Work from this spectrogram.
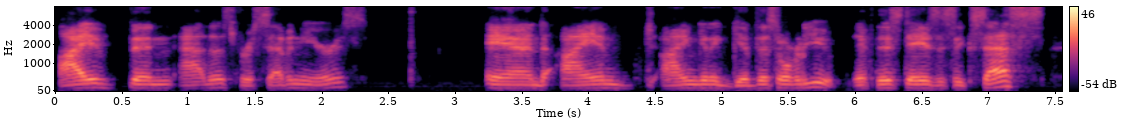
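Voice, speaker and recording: A man speaks as a storyteller on a panel, in a casual and emphatic way. His pitch is middling and the sound is dry. His sentences lean on "like" and roll along conversationally. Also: fairly even intonation, a little slow, a bit bright, dry recording, poor audio. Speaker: radio host and audio drama creator.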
